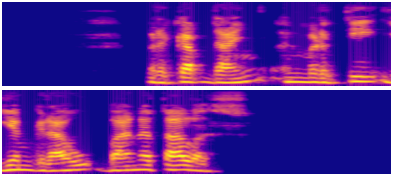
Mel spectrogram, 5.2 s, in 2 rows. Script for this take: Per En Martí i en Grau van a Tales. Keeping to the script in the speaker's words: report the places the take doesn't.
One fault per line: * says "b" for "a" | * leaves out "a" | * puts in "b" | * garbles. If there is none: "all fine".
* puts in "Cap d'Any"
